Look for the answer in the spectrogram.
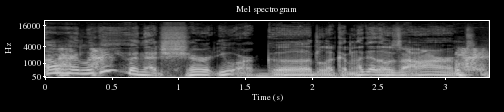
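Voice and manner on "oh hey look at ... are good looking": put-on, playful, flirtatious, admiring delivery. Retelling a bit of acting in love: imitating mock flirting. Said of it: "guys who were in love with each other".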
